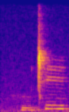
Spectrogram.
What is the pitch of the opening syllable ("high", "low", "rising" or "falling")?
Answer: low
